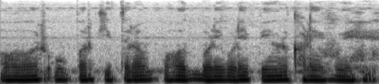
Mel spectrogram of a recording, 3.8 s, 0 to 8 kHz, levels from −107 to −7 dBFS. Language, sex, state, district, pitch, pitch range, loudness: Hindi, male, Uttar Pradesh, Lalitpur, 100 Hz, 95-105 Hz, -15 LUFS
